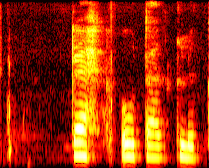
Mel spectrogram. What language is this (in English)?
Icelandic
